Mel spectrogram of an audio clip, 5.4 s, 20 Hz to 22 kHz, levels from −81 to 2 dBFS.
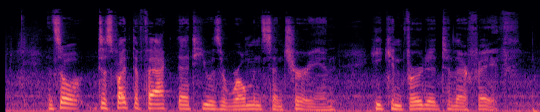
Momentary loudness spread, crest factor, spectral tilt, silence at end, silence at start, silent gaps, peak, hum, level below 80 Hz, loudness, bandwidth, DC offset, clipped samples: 12 LU; 18 dB; -6 dB/octave; 0 s; 0.05 s; none; -2 dBFS; none; -40 dBFS; -21 LUFS; 15.5 kHz; under 0.1%; under 0.1%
